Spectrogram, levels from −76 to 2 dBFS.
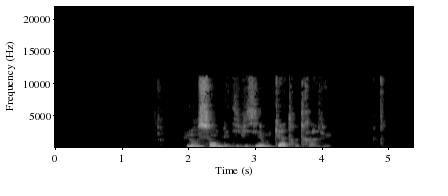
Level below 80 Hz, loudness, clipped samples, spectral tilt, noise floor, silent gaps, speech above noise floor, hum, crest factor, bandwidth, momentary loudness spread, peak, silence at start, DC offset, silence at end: -66 dBFS; -32 LUFS; under 0.1%; -4 dB/octave; -90 dBFS; none; 56 dB; none; 22 dB; 11.5 kHz; 23 LU; -14 dBFS; 1.55 s; under 0.1%; 0.45 s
